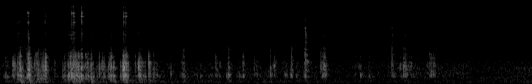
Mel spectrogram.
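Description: Light metallic clicking and rattling of a 10 mm tool undoing a bolt at the rear headliner hanger. The clicks come thick for the first second and a half, then thin out and stop about four seconds in.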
